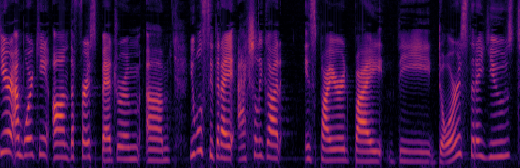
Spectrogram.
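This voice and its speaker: Speaking fairly slowly with a non-native accent, a woman uses a high pitch, lively intonation and a bright, sharp tone. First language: not English. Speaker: gaming video creator. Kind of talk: voice-over commentary on a speed build. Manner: hesitant, many fillers.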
